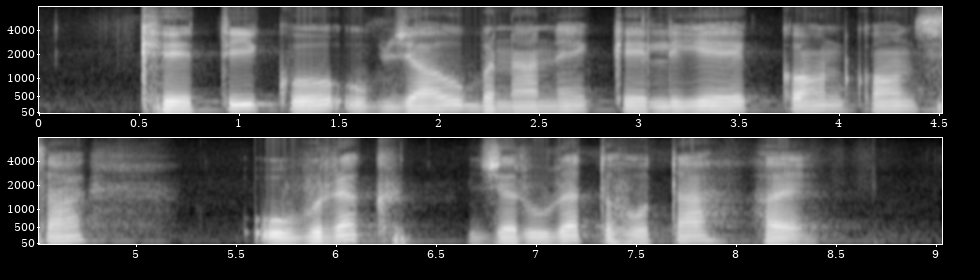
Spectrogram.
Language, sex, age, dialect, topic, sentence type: Magahi, male, 18-24, Western, agriculture, question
